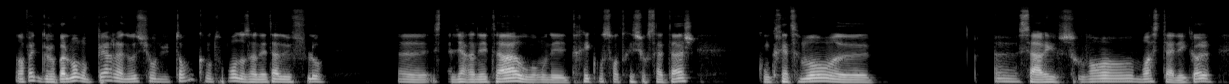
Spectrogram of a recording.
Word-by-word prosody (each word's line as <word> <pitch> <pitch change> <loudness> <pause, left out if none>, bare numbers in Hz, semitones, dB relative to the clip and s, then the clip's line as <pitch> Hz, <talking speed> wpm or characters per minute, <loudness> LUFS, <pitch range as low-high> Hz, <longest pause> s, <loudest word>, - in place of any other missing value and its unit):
En 125 - -2
fait, 180 - -1
globalement, 130 +4 +3
on 140 -7 -1
perd 175 +10 -2
la 140 - +3
notion 135 +3 -3
du 120 -2 -10
temps 155 - -4
quand 135 - -9
on - - -10
rentre 155 -1 +1
dans 120 -2 0
un 115 - +2
état 115 +2 +2
de 120 -1 0
flow, 120 +2 -4 0.7
heu, 110 -3 -2
c'est-à-dire, 120 0 -4
un 115 - +1
état 130 +6 +6
où 115 -5 +1
on 110 0 -4
est 105 -1 -1
très 140 +4 -4
concentré 125 -3 -7
sur 115 -1 -3
sa 115 0 -3
tâche, 150 +7 +1 0.6
concrètement, 135 +5 +2
heu 110 -2 +1 1.2
heu, 135 -2 -5
ça 120 -1 +3
arrive 115 0 +2
souvent. 135 +4 -1
Moi, 125 +1 -1
c'était 130 -3 -4
à - - +2
l'école, 115 +8 0
125 Hz, 190 wpm, -23 LUFS, 115-140 Hz, 1.2 s, état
